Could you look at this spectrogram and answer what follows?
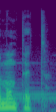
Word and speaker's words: Mentet: Bienvenue à Mantette, si l'on respecte la prononciation catalane.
